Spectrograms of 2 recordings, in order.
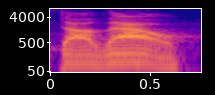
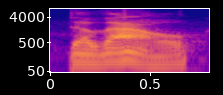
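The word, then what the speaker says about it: Davao: to talk about is Dava I recently started Living in Dava I keep wanting to pronounce it Dava but people here keep telling me it's da so I got to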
